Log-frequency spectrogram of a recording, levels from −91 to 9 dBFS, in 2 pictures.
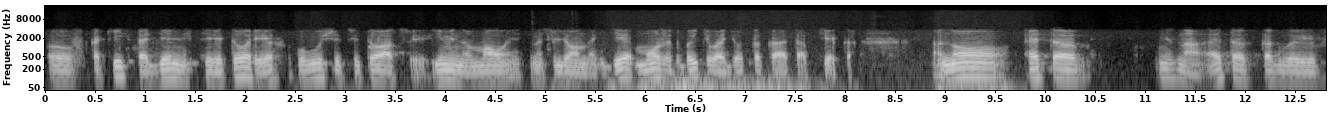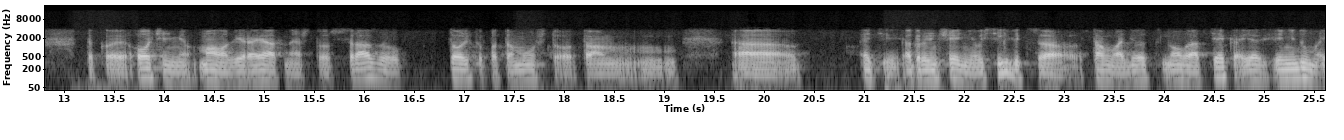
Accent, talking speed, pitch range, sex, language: native, 100 wpm, 85-100 Hz, male, Russian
